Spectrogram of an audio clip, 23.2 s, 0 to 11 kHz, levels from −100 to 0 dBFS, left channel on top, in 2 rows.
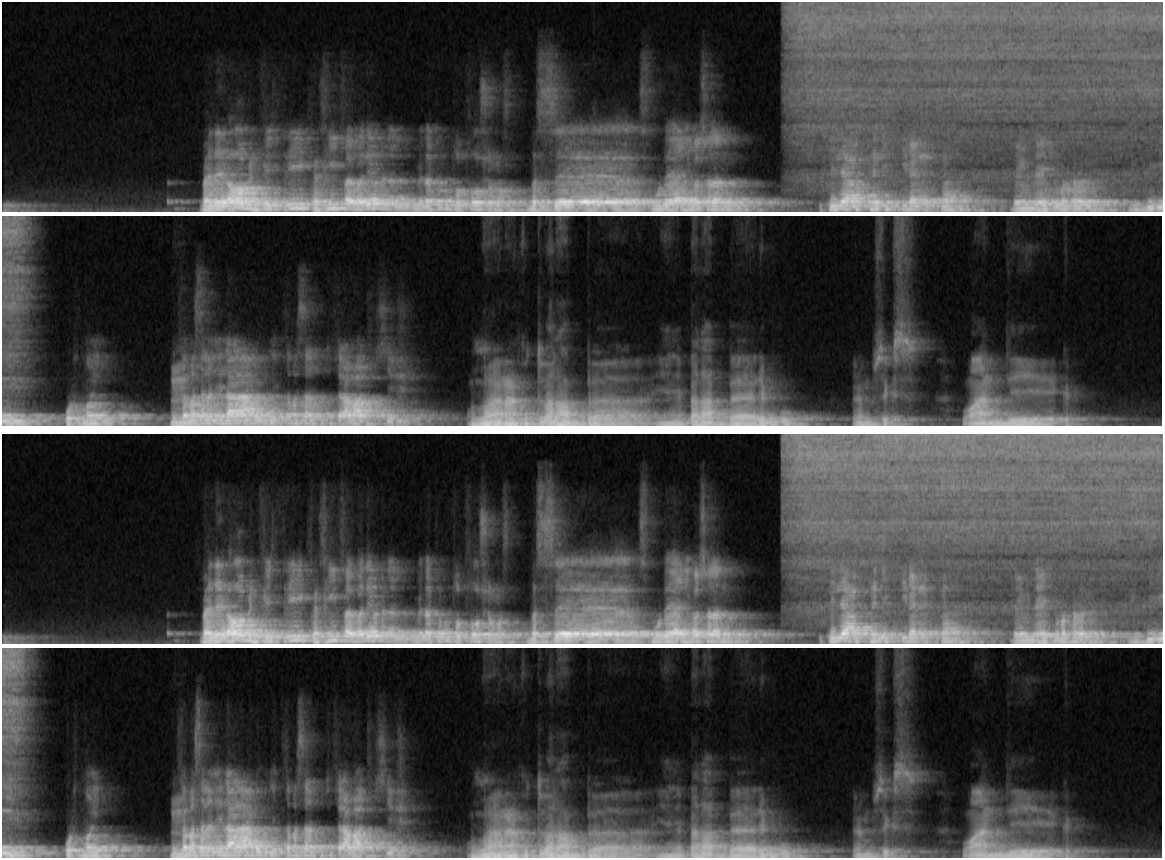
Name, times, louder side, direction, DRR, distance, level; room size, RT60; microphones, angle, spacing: voice 1, 2.0-7.4 8.3-9.6 10.1-11.7 12.2-12.6 13.4-15.6, right 1 dB, 20° right, 3 dB, 0.7 m, -22 dB
sound 1, 7.8-11.8, right 4 dB, 45° right, 2.1 m, -36 dB
voice 2, 16.3-19.6 20.1-20.7 21.2-22.3, left 1 dB, 10° left, 6 dB, 0.4 m, -28 dB
6.6 x 3.8 x 5.9 m, 1.3 s
head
